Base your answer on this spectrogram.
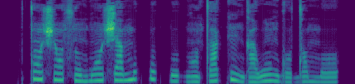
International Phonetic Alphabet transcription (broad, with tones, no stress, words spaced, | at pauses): tɔ̃˦ʃɔ̃˧sũ˨bɔ̃˧ ʃa˧mu˦k͡pu˦˨k͡pu˨ ɡɔ̃˨ta˨˦ kĩ˦˨ɡa˨wũ˧ɡo˨ dɔ˧ mo˧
